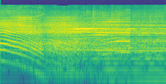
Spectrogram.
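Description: Live wedding band music: a male singer ends a phrase with a long downward slide in pitch, then the band's held notes carry on in a short gap before the next sung phrase.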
